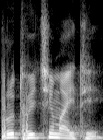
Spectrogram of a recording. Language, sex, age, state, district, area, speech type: Marathi, male, 18-30, Maharashtra, Buldhana, rural, read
